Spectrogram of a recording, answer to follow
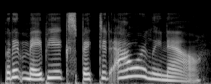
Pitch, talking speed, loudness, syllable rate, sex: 265 Hz, 200 wpm, -15 LUFS, 5.1 syllables/s, female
